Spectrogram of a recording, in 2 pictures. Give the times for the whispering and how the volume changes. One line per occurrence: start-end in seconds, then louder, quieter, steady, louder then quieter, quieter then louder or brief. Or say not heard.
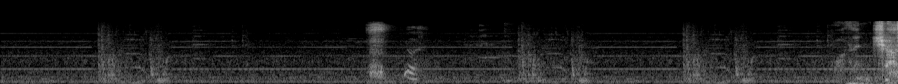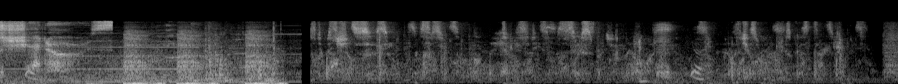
8.3-17.6 quieter.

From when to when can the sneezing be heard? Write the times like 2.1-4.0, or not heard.
3.6-4.3, 8.8-9.5, 15.5-16.1.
